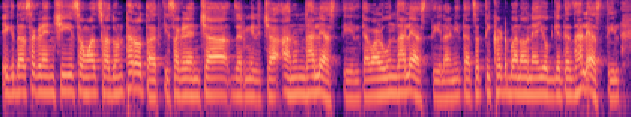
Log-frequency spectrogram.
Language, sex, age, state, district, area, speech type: Marathi, male, 30-45, Maharashtra, Osmanabad, rural, spontaneous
